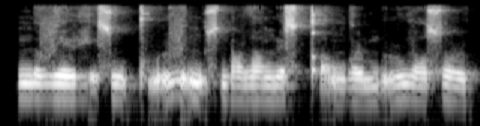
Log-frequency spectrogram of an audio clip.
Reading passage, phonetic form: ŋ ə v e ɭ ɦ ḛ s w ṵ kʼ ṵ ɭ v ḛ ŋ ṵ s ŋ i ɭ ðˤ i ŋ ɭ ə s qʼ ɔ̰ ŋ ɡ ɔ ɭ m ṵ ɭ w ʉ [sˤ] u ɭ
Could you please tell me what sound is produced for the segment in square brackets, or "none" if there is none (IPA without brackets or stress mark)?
sˤ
